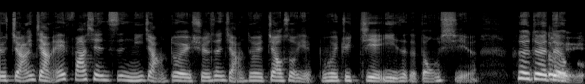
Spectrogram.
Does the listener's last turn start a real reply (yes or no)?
yes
